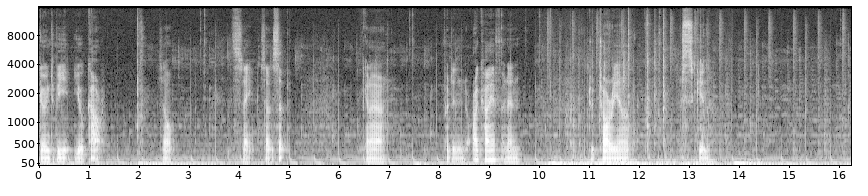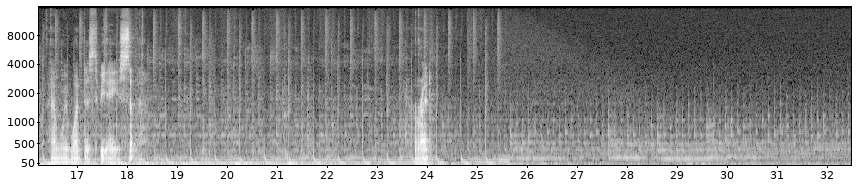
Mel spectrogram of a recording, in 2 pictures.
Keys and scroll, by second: 10.6-13.9 typing.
